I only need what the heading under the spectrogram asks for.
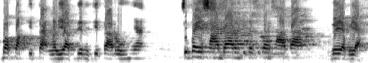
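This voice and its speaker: A man giving an animated, religious study sermon. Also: high voice, brisk. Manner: animated, colloquial, rises sharply for emphasis. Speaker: religious teacher. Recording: echoey room with faint background noise.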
